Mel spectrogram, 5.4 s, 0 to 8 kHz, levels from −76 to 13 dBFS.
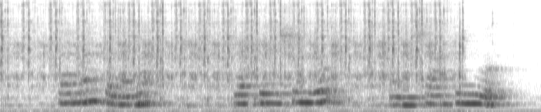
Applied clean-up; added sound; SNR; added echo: none; Mechanisms; 11 dB; reverberation time 0.6 s.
